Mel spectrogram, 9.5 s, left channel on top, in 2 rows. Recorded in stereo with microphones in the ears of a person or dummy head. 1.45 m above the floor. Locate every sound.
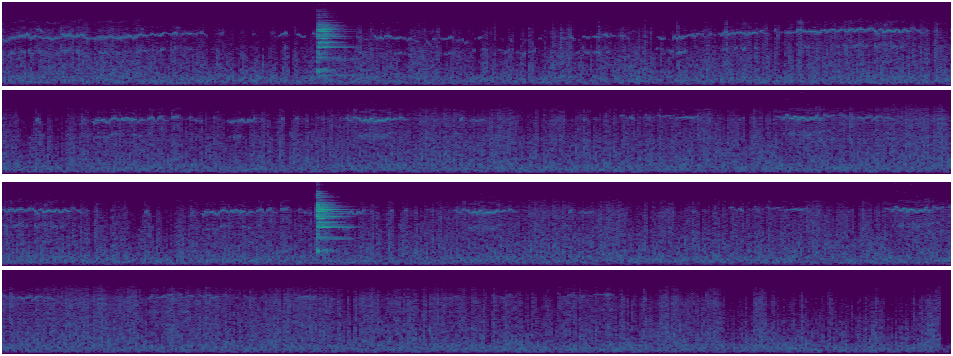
1.6 s a bell: 40° right (ahead or behind), 1.6 m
